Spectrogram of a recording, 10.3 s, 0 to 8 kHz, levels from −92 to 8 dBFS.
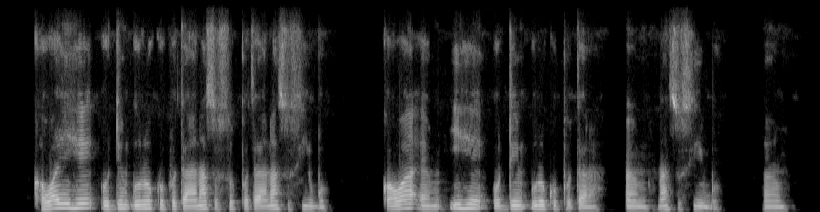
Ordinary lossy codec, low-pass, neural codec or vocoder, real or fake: Opus, 24 kbps; 7.2 kHz; none; real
